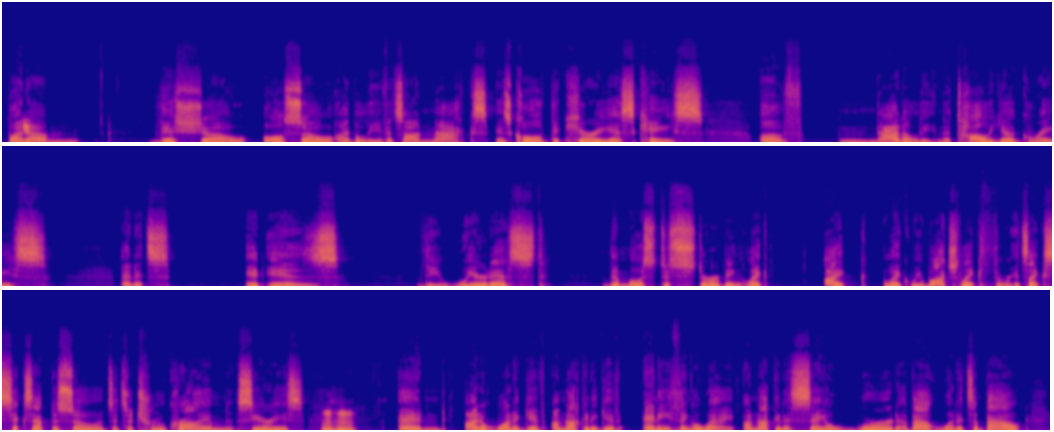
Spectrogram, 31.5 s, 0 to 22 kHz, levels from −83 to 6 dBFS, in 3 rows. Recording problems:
none

